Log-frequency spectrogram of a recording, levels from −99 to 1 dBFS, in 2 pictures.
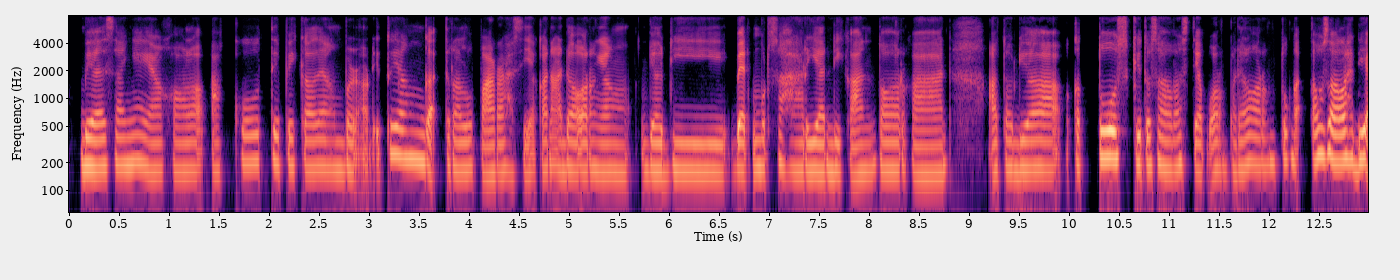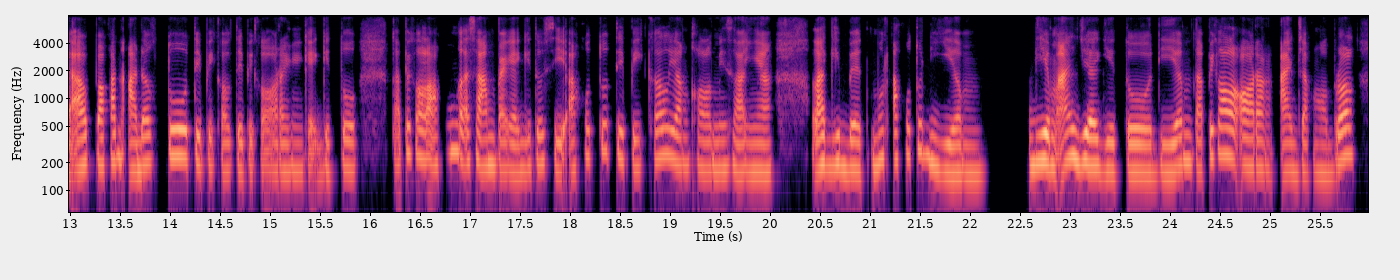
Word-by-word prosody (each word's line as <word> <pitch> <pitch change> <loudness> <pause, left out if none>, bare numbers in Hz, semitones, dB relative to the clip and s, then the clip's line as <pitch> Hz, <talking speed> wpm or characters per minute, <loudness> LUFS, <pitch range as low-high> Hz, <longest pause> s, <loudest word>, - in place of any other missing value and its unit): Biasanya 185 +1 +3
ya 165 -1 -2
kalau 165 0 -4
aku 195 +5 -4
tipikal 185 -4 -2
yang 175 -1 -3
burnout 165 - -2
itu 245 - -1
yang 220 -2 +3
nggak - - +1
terlalu 170 -2 -2
parah 160 0 +1
sih - - -4
ya, - - -9
karena 170 -1 -1
ada 165 -1 +1
orang 165 0 +1
yang 160 0 -1 0.3
jadi 165 0 -1 0.5
bad 165 0 +6
mood 175 0 -2
seharian 165 -2 0
di 165 -1 -1
kantor 165 +1 -2
kan, 150 +1 -2 0.4
atau 160 +3 -2
dia 170 0 +1 0.2
ketus 220 +5 +7
gitu 195 -1 +1
sama 175 -2 -1
setiap 170 -5 -3
orang 170 +1 -2
padahal 170 +4 -3
orang 185 +1 -5
tuh 210 +3 -5
nggak - - -4
tau 220 +4 +2
salah 210 -3 +6
dia 220 +3 +6 0.2
apa, 190 -1 +1
kan 205 +3 0
ada 190 +3 +1 0.2
tuh 235 -1 +5
tipikal-tipikal 165 -4 -5
orang 160 +1 -5
yang 165 - -10
kayak 155 - -6
gitu. 165 +2 -5 0.3
Tapi 255 - -5
kalau 225 -5 +1
aku 265 +7 -6
nggak 225 -4 0
sampai 185 -1 +1
kayak 155 - -2
gitu 195 - -3
sih, 170 -5 -4
aku 170 +7 -5
tuh 265 +4 -7
tipikal 220 +2 -4
yang 190 -3 -1
kalau 170 -2 -5
misalnya 160 -2 -3 0.3
lagi 185 +2 +2
bad 175 -2 0
mood, 210 +4 -4
aku 215 +2 -3
tuh - - -3
diam. 155 -4 -3 0.4
Diam 195 0 +4
aja 205 -4 +6
gitu 160 -1 -1
diam, 175 +5 -2
tapi 200 +8 -2
kalau 240 -2 +5
orang 175 -2 +2
ajak 160 0 -2
ngobrol 195 +10 +1
175 Hz, 180 wpm, -22 LUFS, 165-195 Hz, 0.5 s, ketus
